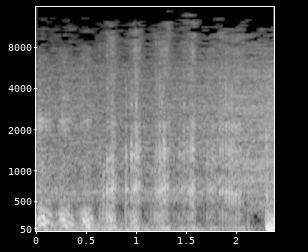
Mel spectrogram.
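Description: Electronically deepened voice effect from a DJ's intro drop: a quick run of short falling syllables, about seven a second, that thins out and fades in the second half.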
